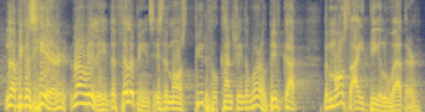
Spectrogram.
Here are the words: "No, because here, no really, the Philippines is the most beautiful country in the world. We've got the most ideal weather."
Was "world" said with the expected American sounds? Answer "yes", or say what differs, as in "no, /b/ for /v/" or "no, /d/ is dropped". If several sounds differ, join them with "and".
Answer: yes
